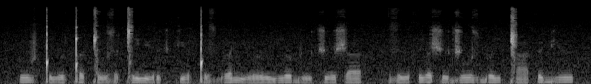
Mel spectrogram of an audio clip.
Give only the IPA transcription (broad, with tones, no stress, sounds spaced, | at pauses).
ɨː˧ v ǃ iː˨ ɹ ǃ ɵ˧ ǀ uː˨ z ɵ˧ ǀ i˧ lʲ ɨ˨ ɪ̯ ɾ ʉ˧ t͡ʃ kʲ ɵ˨˦ ə̯ ǃ ɨ˨ z b ɵ˦ ə̯ mʲ u˨ ɪ̯ ɹ ɨ˧ j i˦ ɹ b ʉː˨ t͡ʃ ʉ˧ ʊ̯ ʃ ɐ˦ | z ɨː˨ θ i˧ ə̯ ʃ ʉ˨ d͡ʒ uː˧ z b ɹ iː˧ ǁ aː˨ θ ɨ˦ bʲ ʉː˦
